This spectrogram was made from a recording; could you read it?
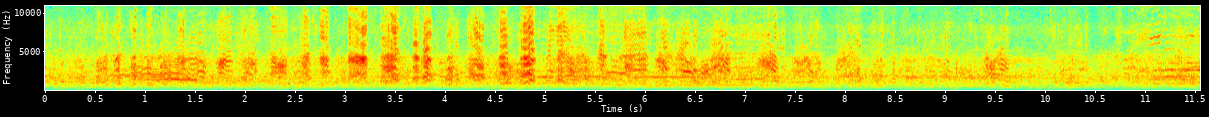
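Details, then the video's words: A huge flock of chickens and roosters, nearly thirty thousand birds on a farm, pouring out together at feeding time; a dense, continuous chorus of overlapping clucks and squawks with a steady roar of movement beneath. "Nearly 30 Thousand Chickens and Roosters All at Once out for feeding"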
